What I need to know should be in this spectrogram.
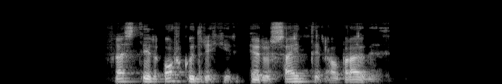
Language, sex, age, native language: Icelandic, male, 40-49, Icelandic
